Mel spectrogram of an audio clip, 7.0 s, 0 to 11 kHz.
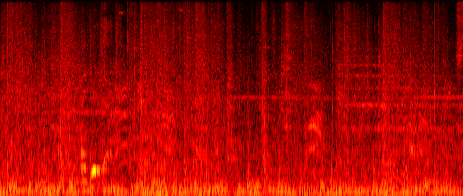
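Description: Gunfire in the video game Red Dead Redemption 2, a faint sharp shot near the start over a low steady game ambience, with someone talking over it.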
